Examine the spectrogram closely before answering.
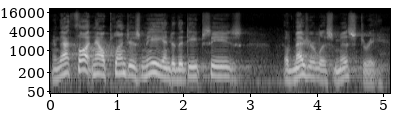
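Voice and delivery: usual speaking voice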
